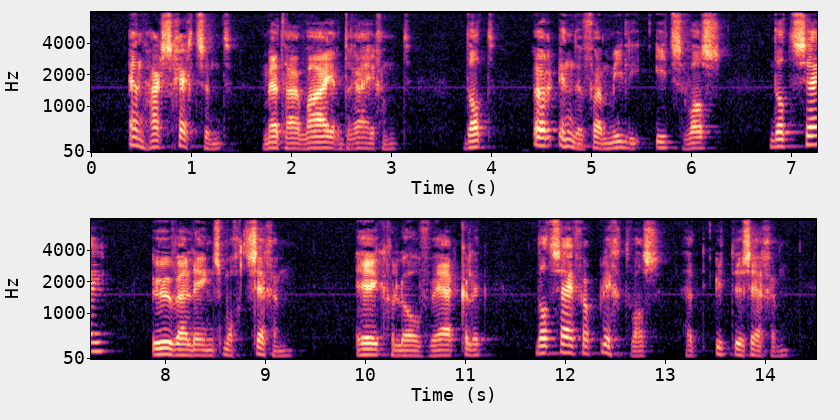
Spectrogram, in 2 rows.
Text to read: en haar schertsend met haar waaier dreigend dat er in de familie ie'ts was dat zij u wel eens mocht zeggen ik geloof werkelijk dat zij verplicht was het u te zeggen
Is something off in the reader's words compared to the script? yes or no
no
